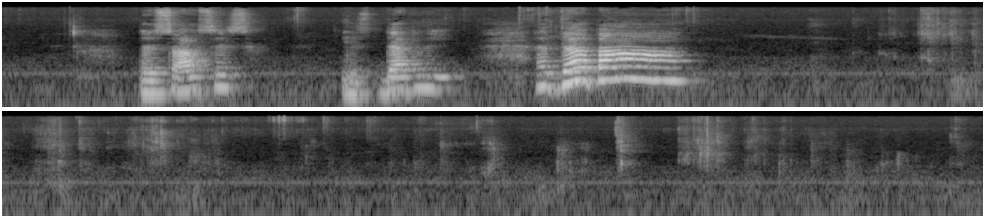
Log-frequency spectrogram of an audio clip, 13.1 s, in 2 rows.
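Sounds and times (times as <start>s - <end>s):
faint steady hum: 0.0s - 13.0s
chewing crispy food: 5.5s - 13.0s.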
